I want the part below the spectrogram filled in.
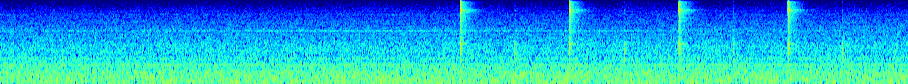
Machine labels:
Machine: valve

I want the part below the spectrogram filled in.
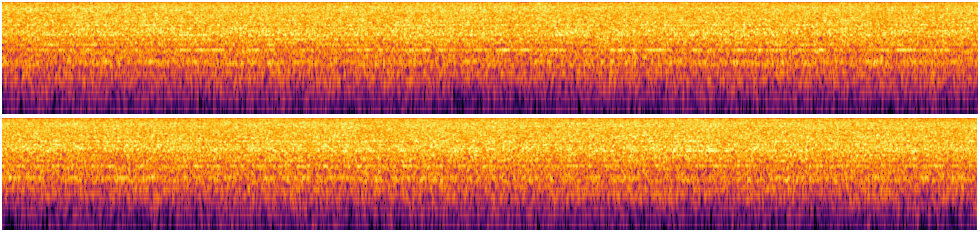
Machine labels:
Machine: fan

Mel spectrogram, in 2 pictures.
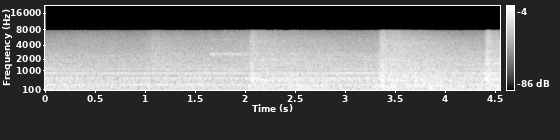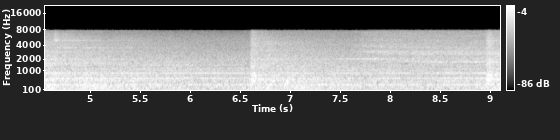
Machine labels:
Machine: fan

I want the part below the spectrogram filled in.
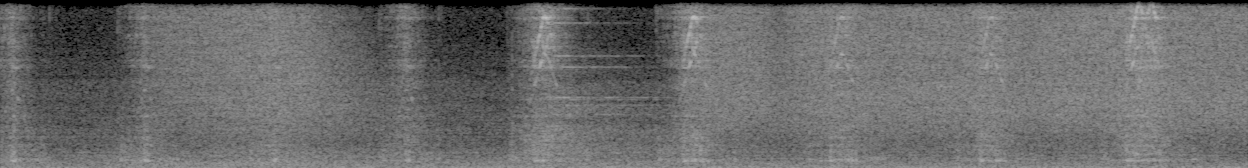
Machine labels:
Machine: slide rail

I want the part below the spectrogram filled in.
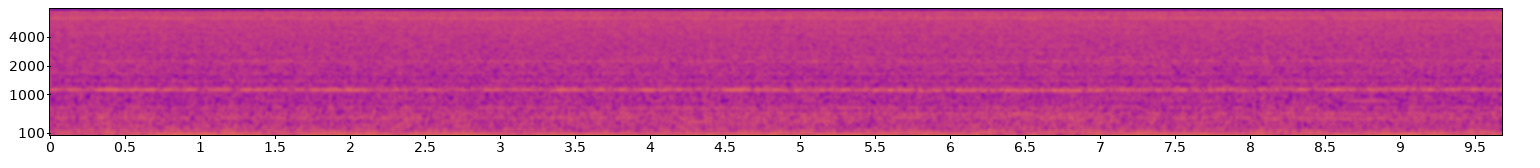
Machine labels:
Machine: fan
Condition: normal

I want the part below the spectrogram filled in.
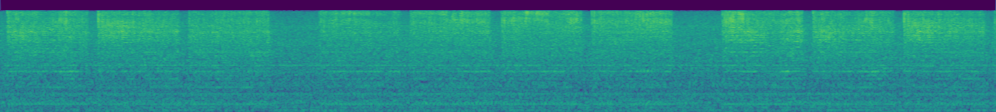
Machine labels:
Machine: slide rail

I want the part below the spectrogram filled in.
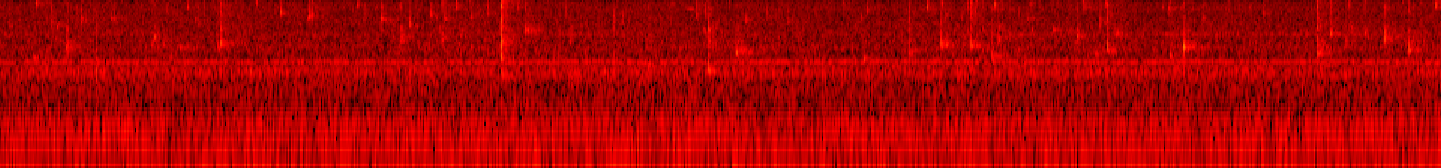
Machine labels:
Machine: pump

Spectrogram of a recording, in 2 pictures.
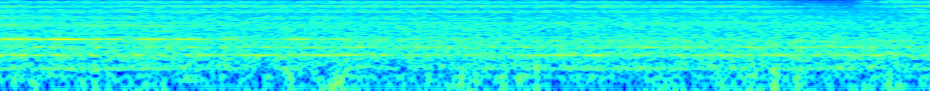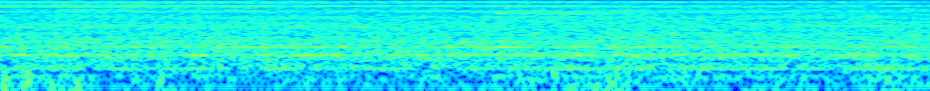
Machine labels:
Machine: fan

